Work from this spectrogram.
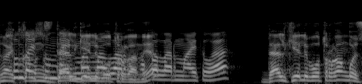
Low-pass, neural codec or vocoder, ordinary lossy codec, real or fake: none; none; none; real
